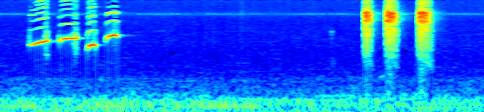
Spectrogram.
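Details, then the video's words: Female white-rumped shama calling for the male. Four quick whistled notes, each sliding upward, then a silence and three coarse, scratchy bursts in an even row. "Murai betina gacor memanggil jantan"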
